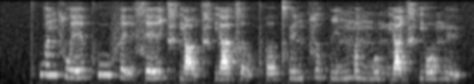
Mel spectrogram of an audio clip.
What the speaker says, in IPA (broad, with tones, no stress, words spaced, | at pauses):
pʰwə˥nswe˧˥ɪ̯ pʰu˥fḛ˨˩ɪ̯se˧˥ɪ̯ t͡ɕʰjɑ̰˨˩ʊ̯t͡ɕʰjä˧˥t͡sɤ̰˨˩pʰɤ˧˥ t̪ʰy˧˥nt͡su˥˩pi˧˥n mə˥˧nmu˥˩ mjä˧˥t͡ɕʰjo˥ʊ̯my˥˩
